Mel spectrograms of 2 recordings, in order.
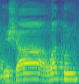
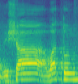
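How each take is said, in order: The two takes are said the same way.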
